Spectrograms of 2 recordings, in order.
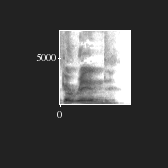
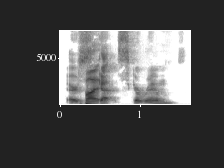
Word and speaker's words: Skyrim: It's pronounced Skarind. – Oh yeah. – Skyrim.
